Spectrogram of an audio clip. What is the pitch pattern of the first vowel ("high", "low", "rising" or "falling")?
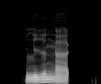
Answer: rising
